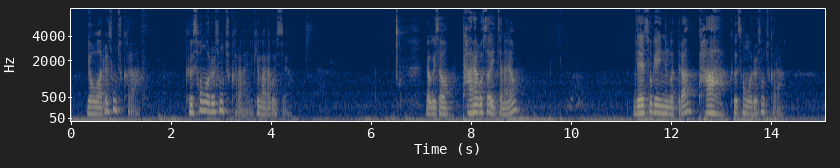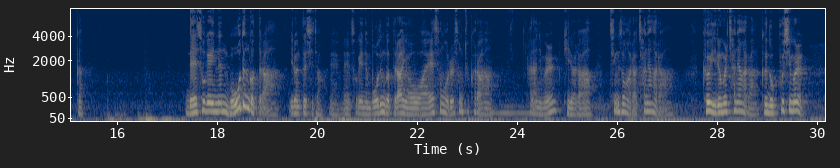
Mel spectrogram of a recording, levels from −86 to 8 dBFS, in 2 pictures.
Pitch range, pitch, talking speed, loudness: 125-165 Hz, 145 Hz, 240 characters per minute, -35 LUFS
